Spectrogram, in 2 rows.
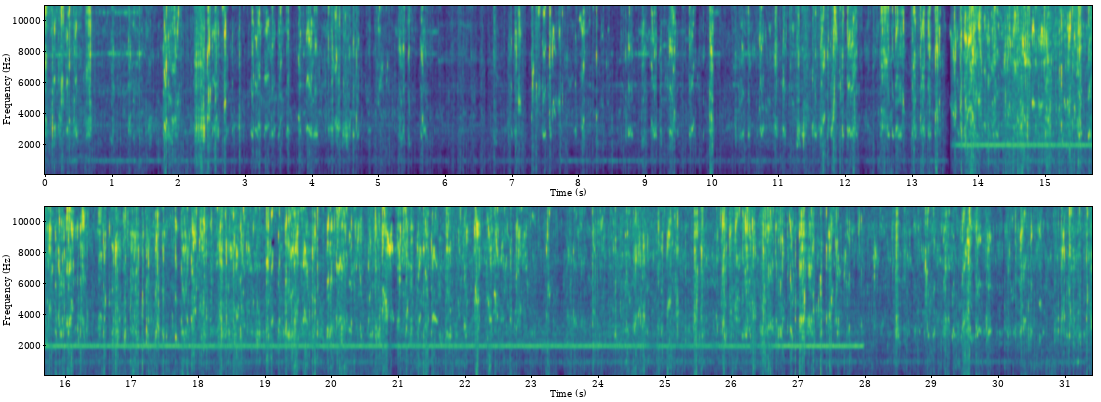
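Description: An 11x11 plastic puzzle cube turned rapidly by hand: a dense, continuous run of small plastic clicks and rattles, louder from about halfway through. A faint steady high tone sounds throughout, joined by a second, higher one from about halfway until near the end.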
